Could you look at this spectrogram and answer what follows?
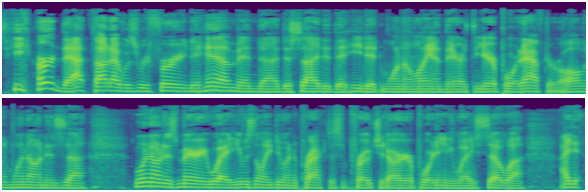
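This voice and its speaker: An American man recounting his work as an air traffic controller in a conversational, deliberate, explanatory way. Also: mid-range voice, a bit bright, smooth, no echo. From United States. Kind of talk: conversational storytelling interview.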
